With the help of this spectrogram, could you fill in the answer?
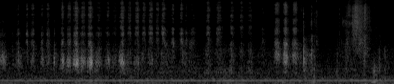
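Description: The lead of a blue wooden colored pencil rubs and scratches across a thin printed paper coloring book page lying flat on a dark surface while coloring. Quick, uneven back-and-forth strokes make a bright, papery scratching that swells and fades in bursts, over a steady low hum.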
